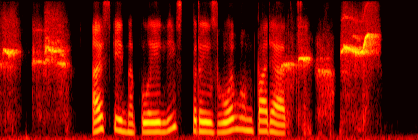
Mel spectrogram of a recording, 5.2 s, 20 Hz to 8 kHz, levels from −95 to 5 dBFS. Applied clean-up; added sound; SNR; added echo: neural diffusion model UNIVERSE++.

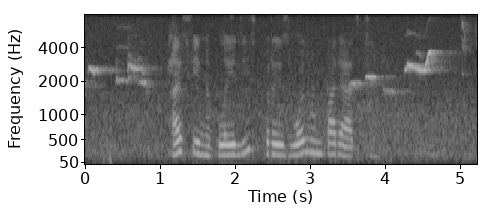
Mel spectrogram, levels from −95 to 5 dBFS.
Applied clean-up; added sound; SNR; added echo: none; Bird vocalization, bird call, bird song; 1 dB; none.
